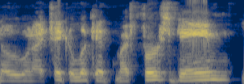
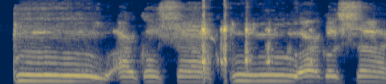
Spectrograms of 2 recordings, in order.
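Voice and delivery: put-on high, slow, drawn-out, jeering little girl's yell; 9 semitones higher than usual. Retelling how a little girl on the field booed the team: imitating a little girl yelling at the top of her lungs. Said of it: "yelling at the top of her lungs".

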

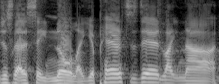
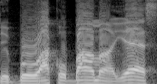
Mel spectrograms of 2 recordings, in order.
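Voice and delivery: put-on West Indian accent; 2 semitones lower than usual. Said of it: "He, he West Indian".

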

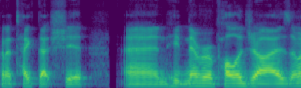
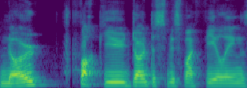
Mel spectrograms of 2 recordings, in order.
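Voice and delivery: put-on heated, hurt, angry yelling outburst; 3 semitones higher than usual. Retelling how a friend reacted at a party: imitating someone yelling. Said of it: "starts yelling at me".

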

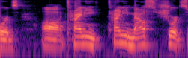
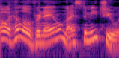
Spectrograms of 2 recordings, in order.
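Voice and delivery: put-on small, high child's voice with ringing metallic echo; 9 semitones higher than usual. A game master voices a hulking clockwork creature greeting Vernail, Fullmetal Alchemist-style metallic child voice. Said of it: "like almost like the voice of a child with, like, a metallic echo".

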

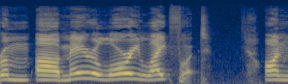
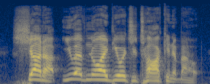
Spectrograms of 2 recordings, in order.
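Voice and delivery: ordinary talk, nothing marked

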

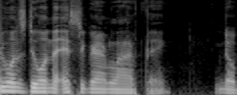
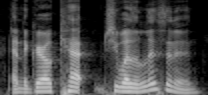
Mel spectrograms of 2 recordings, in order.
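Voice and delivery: normal talking voice

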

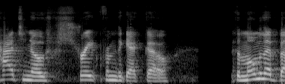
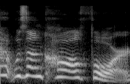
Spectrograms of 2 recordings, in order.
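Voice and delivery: put-on yelling, pitched up; 8 semitones higher than usual. Retelling someone leaving the ring after a match: imitating Dana shouting. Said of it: "shouting back at Shayna".

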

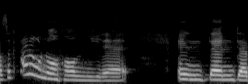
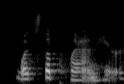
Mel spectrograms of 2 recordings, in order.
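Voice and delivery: mock-deadpan delivery, much quieter; 5 dB quieter than usual. Retelling a question a man asked her during labor, mock-deadpan question. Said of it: "he looked at me like deadpan".

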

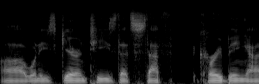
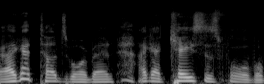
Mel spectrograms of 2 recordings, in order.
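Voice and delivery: mock defensive, protesting, pitched-up insistence; 7 semitones higher, 3 dB louder than usual. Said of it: "He gets all defensive".

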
